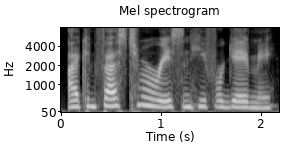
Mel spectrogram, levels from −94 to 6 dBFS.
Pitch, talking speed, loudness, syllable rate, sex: 220 Hz, 220 wpm, -18 LUFS, 6.8 syllables/s, female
